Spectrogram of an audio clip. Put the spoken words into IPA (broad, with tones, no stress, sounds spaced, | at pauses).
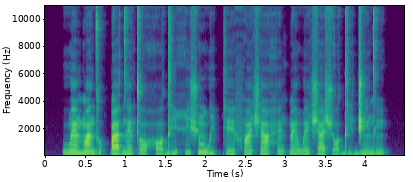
w ɛ̃˦ b ã˦˨ d o˨˦ k͡p a˧ d ɛ̃˧ t ɔ˧ h ɔ˨ d i˧ h i˦ ʃ ũ˦˨ w i˧ k e˧ f ã˦ ʃ ã˦˨ h ɛ̃˨ k͡p ɛ̃˧ w ɛ̃˧ ʃ a˧ ʃ ɔ˨ d i˨˦ d͡ʒ ĩ˦ d ĩ˧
